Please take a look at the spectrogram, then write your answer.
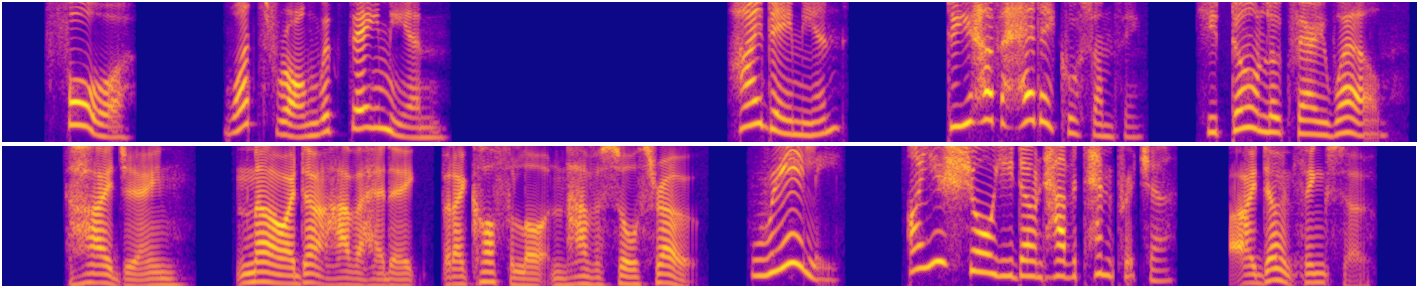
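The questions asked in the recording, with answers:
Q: What's wrong with Damien?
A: He has a cough and a sore throat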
